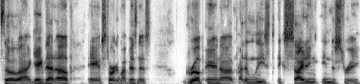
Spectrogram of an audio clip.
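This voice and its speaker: In a Southern US accent, a man talks with monotone, flat intonation. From US South, small-town South Carolina. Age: 30s. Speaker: life insurance specialist. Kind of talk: podcast interview. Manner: casual, with frequent fillers.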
